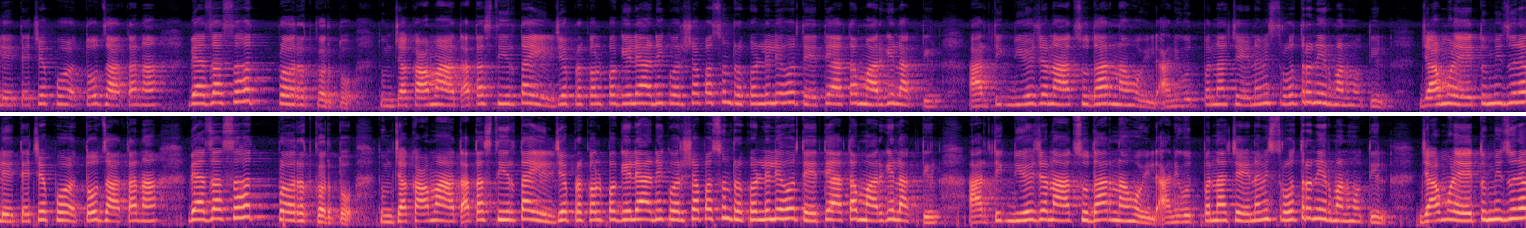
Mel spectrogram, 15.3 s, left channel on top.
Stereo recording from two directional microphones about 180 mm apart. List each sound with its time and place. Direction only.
0.0 s a woman's voice: 45° right (ahead or behind)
